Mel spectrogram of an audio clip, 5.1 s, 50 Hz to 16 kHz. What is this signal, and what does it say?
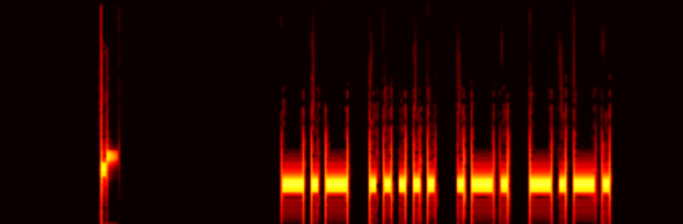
Morse code, heard as a keyed tone, about 22 wpm, 700 Hz. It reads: K5RC
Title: Easy Call Signs Repeated 2x - 22wpm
